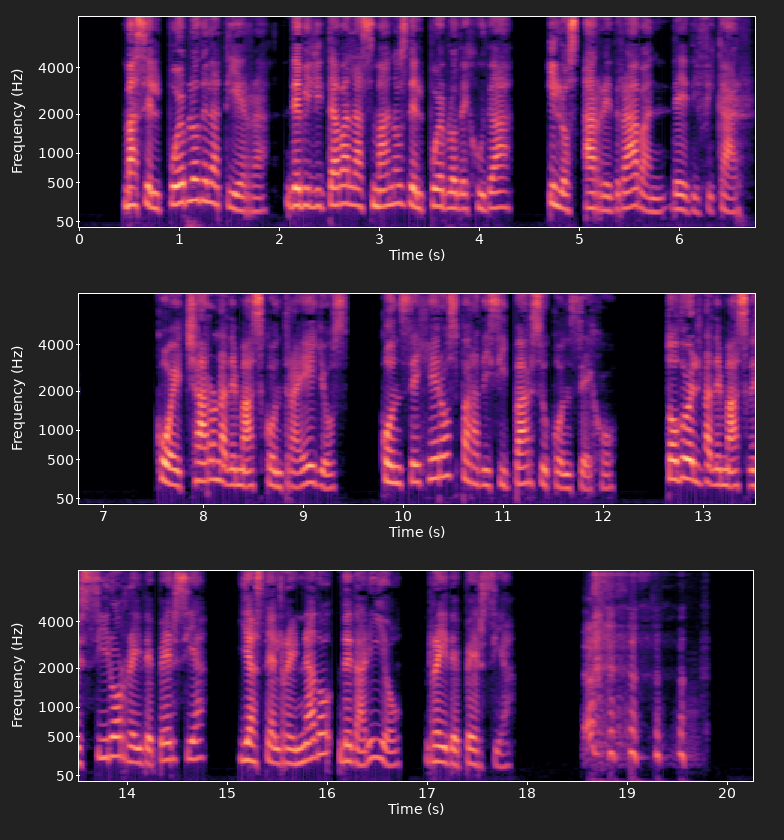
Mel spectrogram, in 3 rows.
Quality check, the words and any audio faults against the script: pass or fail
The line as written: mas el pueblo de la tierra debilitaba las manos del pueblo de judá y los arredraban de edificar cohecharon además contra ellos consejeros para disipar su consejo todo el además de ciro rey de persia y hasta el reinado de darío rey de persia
fail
